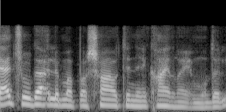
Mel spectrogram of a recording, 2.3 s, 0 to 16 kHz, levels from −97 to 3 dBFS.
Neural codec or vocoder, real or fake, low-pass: codec, 16 kHz, 0.8 kbps, ZipCodec; fake; 7.2 kHz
